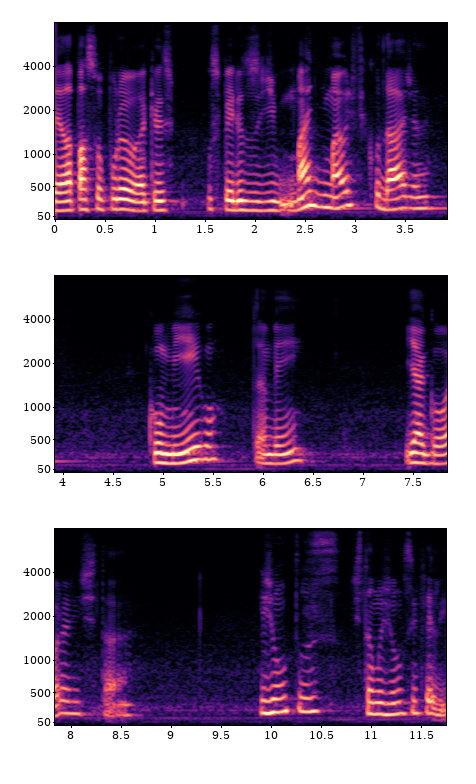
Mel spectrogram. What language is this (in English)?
Portuguese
